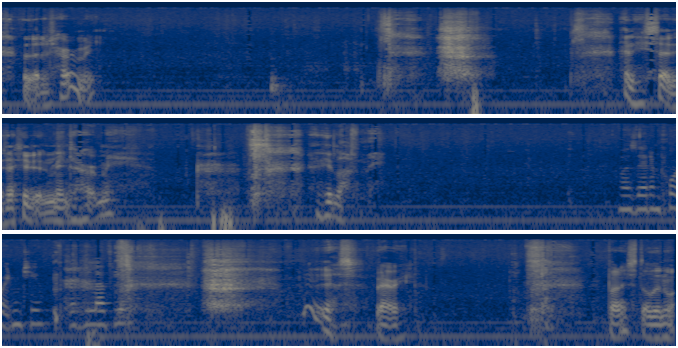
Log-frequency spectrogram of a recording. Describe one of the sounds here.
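A young man speaks haltingly and tearfully into a microphone.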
